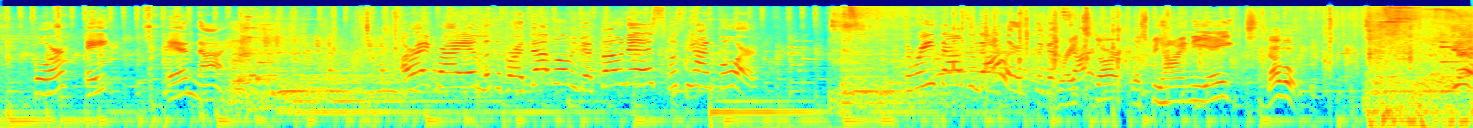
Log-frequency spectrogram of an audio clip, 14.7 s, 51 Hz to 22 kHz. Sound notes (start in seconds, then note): 2.5 lock sound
